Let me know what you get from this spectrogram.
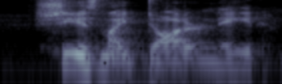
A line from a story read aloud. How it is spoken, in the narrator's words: Brian replied dryly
